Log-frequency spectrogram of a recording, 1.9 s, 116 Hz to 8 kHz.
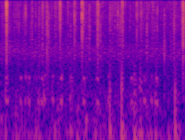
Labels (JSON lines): {"label": "anthrophony, mechanical", "recorder": "SoundTrap 300"}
